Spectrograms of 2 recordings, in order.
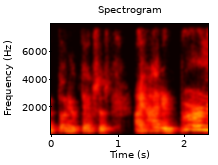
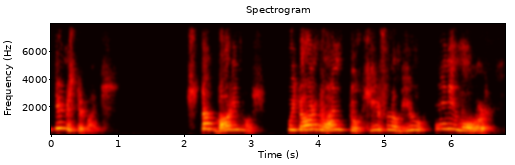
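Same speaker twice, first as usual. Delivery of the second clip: much higher, teasing mock-official read; hammed-up fake rejection letter, pitched way up; Tina's joking letter; 7 semitones higher than usual. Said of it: "Tina was joking".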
